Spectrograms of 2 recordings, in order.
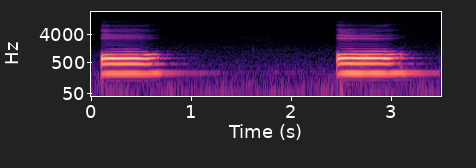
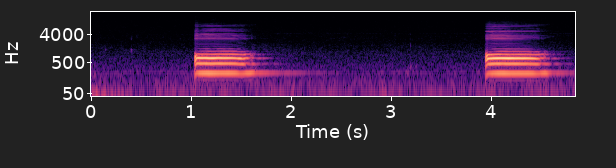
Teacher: the opening of your mouth is medium the tongue position is mid-high and slightly to the back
